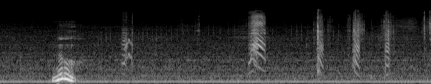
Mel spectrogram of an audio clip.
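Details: A male pet zebra finch, after his owner stops grooming him with an ear bud, gives short, nasal, toy-trumpet beeps, spaced irregularly, seemingly asking for more petting, after a person speaks softly.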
